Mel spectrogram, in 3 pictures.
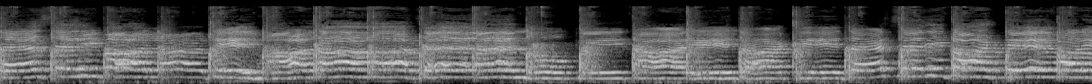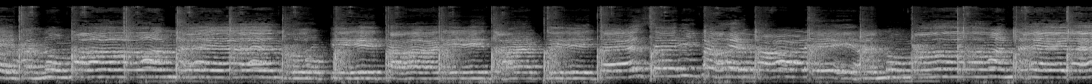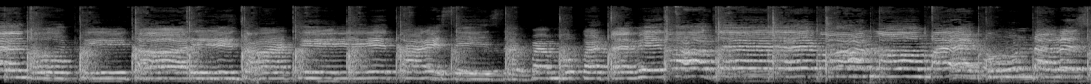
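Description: A group of women singing a Hindi devotional bhajan together, keeping time with a steady beat of handclaps.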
